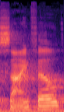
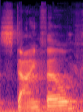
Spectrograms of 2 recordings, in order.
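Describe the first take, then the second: First: The name starts with a plain s sound. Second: The name starts with an st sound.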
